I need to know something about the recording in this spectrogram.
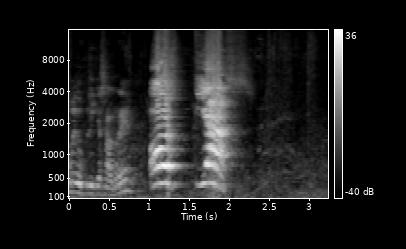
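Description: A young man shouts loudly in excitement.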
